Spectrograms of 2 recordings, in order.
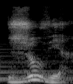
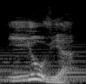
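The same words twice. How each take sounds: First: The double L sounds like a zh. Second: The double L sounds like a y. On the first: This is how it is said in the capital of Argentina. "Bunyi Z" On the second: This is how it is said in the speaker's home province. "Kalau di provinsi tempat saya tinggal, kami menyebutnya lluvia"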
